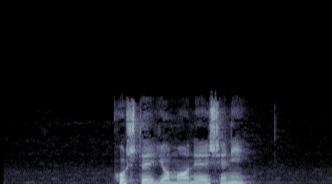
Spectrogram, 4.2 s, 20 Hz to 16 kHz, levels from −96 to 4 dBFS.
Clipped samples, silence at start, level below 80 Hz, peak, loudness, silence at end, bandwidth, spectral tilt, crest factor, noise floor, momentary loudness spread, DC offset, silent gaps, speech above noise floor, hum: under 0.1%; 1.4 s; -54 dBFS; -8 dBFS; -27 LUFS; 1.05 s; 8 kHz; -4 dB/octave; 22 dB; -72 dBFS; 9 LU; under 0.1%; none; 45 dB; none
